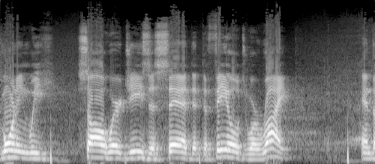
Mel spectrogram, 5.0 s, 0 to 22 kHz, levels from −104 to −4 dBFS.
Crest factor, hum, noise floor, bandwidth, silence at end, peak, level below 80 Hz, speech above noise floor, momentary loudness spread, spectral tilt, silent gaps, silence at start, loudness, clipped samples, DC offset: 12 dB; none; -42 dBFS; 12.5 kHz; 0 s; 0 dBFS; -46 dBFS; 30 dB; 16 LU; -5 dB/octave; none; 0 s; -12 LUFS; under 0.1%; under 0.1%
